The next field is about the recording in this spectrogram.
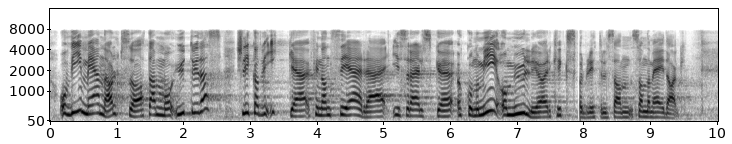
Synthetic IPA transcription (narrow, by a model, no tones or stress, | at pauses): ʔɔʋɪmeːnəɾɑlt̪sɔɑt̪̚d̪ɛmːɔʔʉːt̪ʋiːd̪əsʂɭiːkɑt̪ʋɪɪkːəfɪnɑnsɪeːɾəisɾɑɛlskəʔœkʊnʊmiːɔmʉːlɪjøːɾkʰɾɪksfɔɾbɾyːt̪əlsənsɔmd̪ɛmɛɾɪd̪ɑ̰ːɡ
